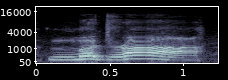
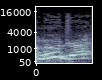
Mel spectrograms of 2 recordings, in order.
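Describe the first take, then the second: First: The word has an Indian-style pronunciation. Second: The word has an anglicized English pronunciation. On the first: The speaker calls it right. "it's really pronounced mudra" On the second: The speaker calls it wrong. "I'm not even saying it right"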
